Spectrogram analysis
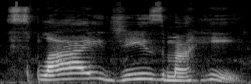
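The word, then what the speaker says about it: σπλαγχνίζομαι: The Greek word that I found for compassion is pronounced splygizmahi.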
